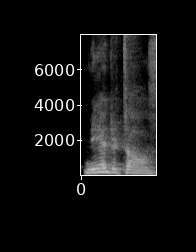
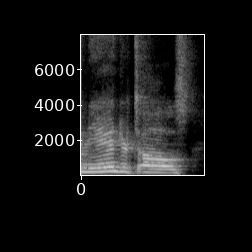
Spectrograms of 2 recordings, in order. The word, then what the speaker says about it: Neanderthals: neanderthals neanderthals um neander neander TOS that's what some people say is that like old people I know I think that's just how you're supposed to pronounce it anyway neander TOS uh came on the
